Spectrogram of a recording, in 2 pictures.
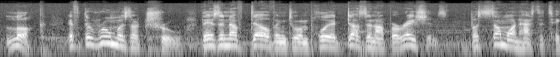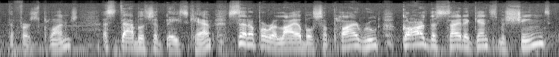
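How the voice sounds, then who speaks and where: An actor playing a blustering, scheming expedition leader in a video game, with grandiose storytelling. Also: male voice, medium pitch, lively intonation, moderate pace, hardly any pauses, a little hiss or hum, close to an everyday voice. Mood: eager, persuasive. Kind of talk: video game cutscene acting.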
